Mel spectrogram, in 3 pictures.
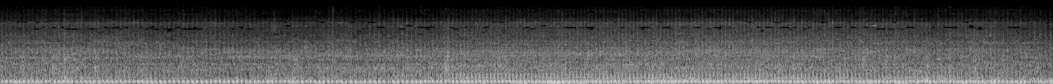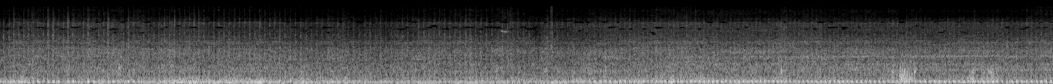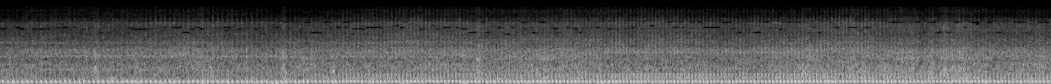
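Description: Small motorcycle engine running steadily on a dirt road, easing off briefly about halfway through. There are a couple of short knocks about two-thirds of the way in.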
